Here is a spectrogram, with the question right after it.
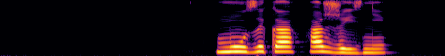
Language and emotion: Russian, neutral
